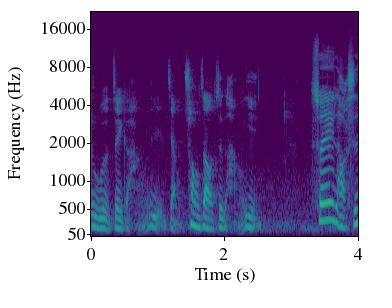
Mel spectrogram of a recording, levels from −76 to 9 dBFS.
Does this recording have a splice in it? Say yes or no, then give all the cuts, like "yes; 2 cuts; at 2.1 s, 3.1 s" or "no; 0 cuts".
no; 0 cuts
